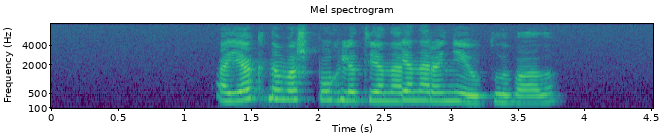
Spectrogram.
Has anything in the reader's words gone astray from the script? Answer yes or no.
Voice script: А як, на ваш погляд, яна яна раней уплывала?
no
